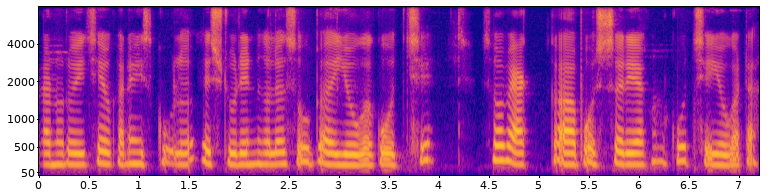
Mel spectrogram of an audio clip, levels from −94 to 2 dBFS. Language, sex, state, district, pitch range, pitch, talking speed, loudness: Bengali, female, Bihar, Katihar, 195-235 Hz, 200 Hz, 135 wpm, -17 LUFS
